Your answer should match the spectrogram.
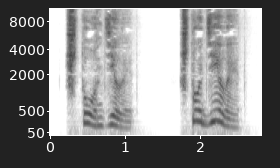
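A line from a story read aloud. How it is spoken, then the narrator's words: Irritated whisper. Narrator (Russian): раздраженно шептал Богомолов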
